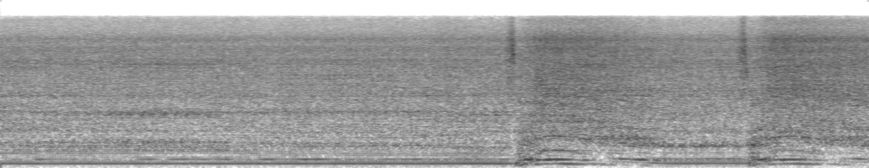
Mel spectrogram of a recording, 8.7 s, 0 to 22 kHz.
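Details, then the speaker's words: Renault Clio 2 1.6 16v 107hp with new exhaust manifold and intake, exhaust line not yet fitted; steady idle then two quick clean blips rising and falling smoothly, no rattle or misfire; healthy engine, sound impeccable. "Donc comme je disais, le bruit. Franchement, impeccable."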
